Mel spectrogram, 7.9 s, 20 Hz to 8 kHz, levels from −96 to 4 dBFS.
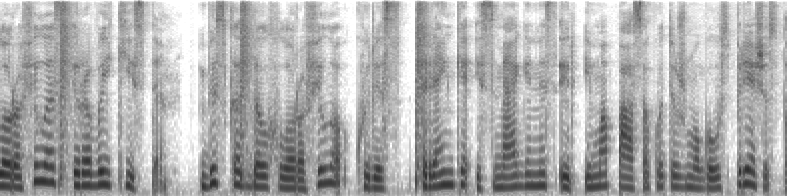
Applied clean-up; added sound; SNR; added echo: none; Snare drum; 15 dB; none.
